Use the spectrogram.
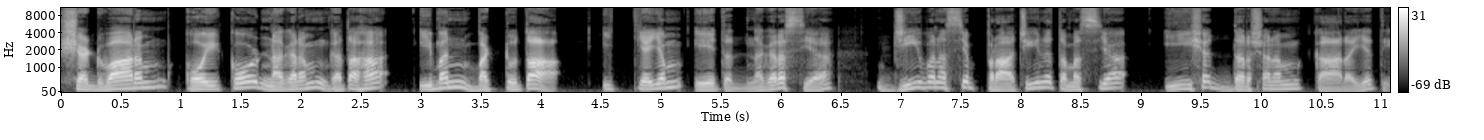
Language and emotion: Sanskrit, neutral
